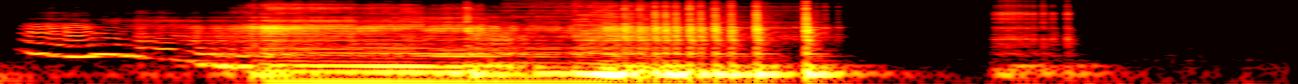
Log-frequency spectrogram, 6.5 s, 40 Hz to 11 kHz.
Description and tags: Big door creak
A short clip of a wooden door opening, first a high pitch creak, then a low pitch as it's movement slows. Recorded at close proximity with a Sennheiser 416 microphone, to a Sound Devices 552, in a residential, fully attached house, with minimal noise and background but natural ambience and reflection, from a large (bed)room.
Creak, Door, Groan, Household, Inside, Interior, Old, Open, Squeak, Wooden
